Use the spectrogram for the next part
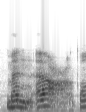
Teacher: نون ساکن کے بعد حروف حلقی میں سے حمزہ ہے، آپ نے اظہار کرنا ہے، جلدی پڑھیں گے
